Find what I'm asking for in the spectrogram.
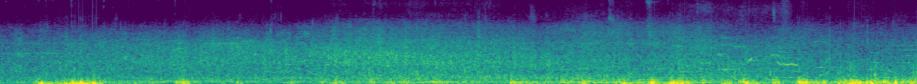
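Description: Cold winter wind on a Toronto city street, a loud continuous rumbling gust buffeting the microphone throughout, with faint street noise beneath.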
